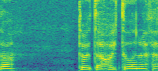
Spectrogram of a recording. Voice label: "hoedl", Welsh

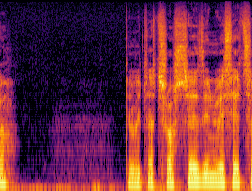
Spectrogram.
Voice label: "trosedd", Welsh

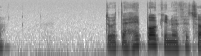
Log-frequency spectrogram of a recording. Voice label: "hebog", Welsh

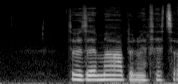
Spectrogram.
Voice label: "mab", Welsh

